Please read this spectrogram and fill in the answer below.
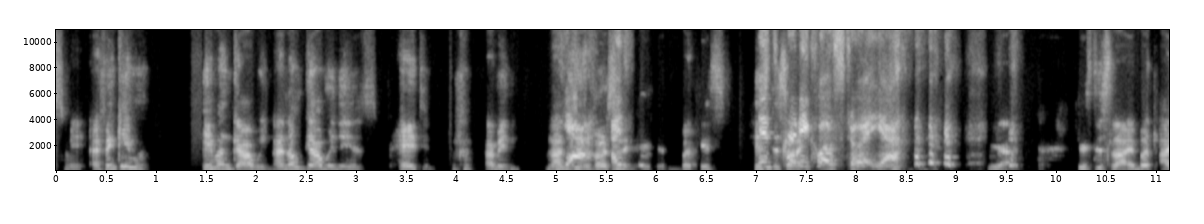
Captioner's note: laughs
